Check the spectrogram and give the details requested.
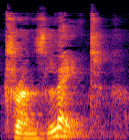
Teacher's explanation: The verb translate is pronounced with the stress in the last syllable in British English, translate.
